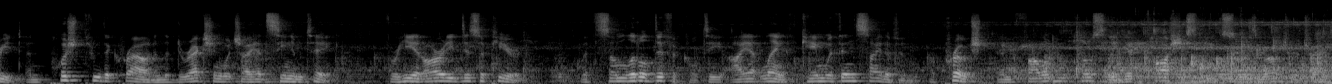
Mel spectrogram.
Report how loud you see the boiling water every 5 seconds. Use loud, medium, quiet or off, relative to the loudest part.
quiet, quiet, loud.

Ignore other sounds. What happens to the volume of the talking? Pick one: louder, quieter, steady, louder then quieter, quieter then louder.
steady.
